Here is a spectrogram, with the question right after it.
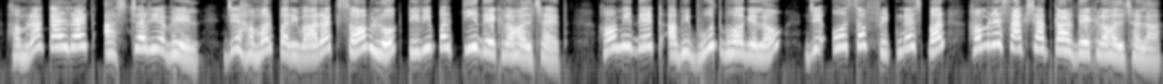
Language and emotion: Maithili, surprised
